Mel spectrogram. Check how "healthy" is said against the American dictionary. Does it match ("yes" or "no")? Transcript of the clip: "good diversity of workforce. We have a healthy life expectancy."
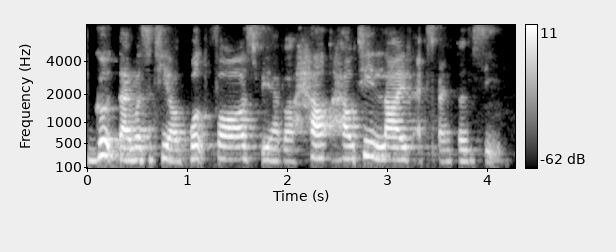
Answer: no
